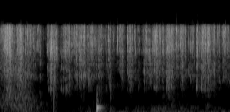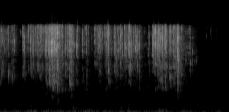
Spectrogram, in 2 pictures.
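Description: Plastic wrapping on trading card packs being torn and crinkled open in quick bursts, with one brief soft thump about a second and a half in. The crinkling stops shortly before the end.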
